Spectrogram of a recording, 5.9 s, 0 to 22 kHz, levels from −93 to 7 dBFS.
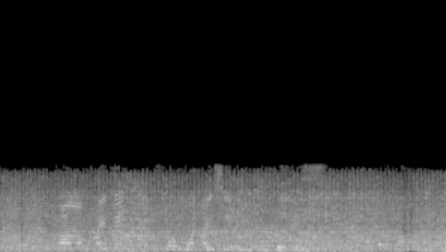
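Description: In this speech clip a second voice runs underneath the main talker from start to finish, roughly as loud as the speech itself. This is the other side's voice leaking through, likely because the device's echo canceller failed to remove loudspeaker playback from the microphone signal.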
